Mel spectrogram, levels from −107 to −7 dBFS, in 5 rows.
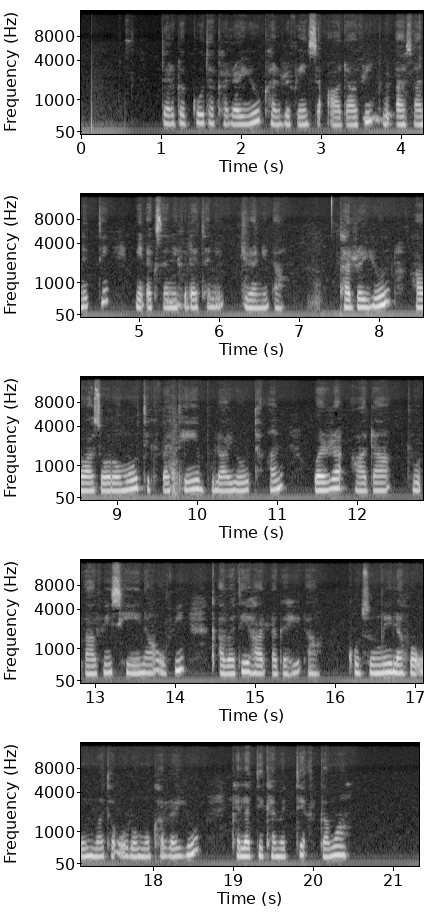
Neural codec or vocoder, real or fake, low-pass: none; real; 14.4 kHz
